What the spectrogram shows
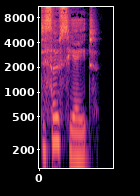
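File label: "dissociate", British English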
